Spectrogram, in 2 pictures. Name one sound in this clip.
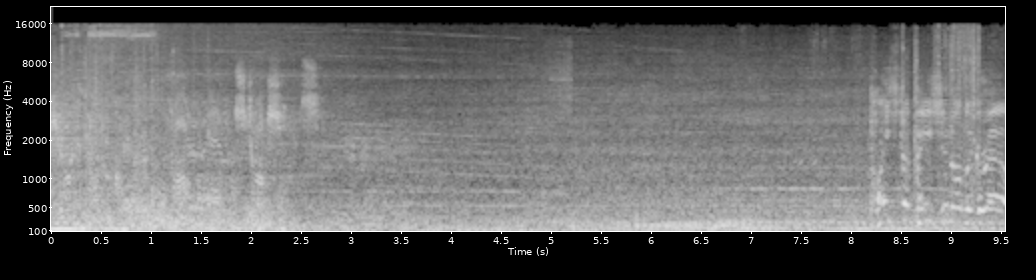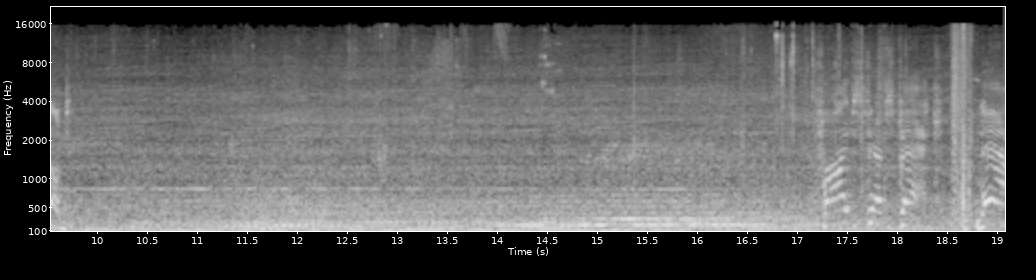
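A hovering aircraft's engines hum and roar steadily close by.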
